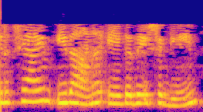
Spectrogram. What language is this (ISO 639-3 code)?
mal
